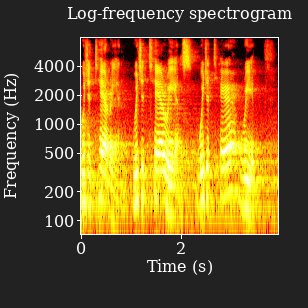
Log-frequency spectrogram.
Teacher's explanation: We stress on the third syllables.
